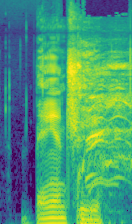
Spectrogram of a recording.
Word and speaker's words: Banshee: I've heard of that one, and I can pronounce it Banshee.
